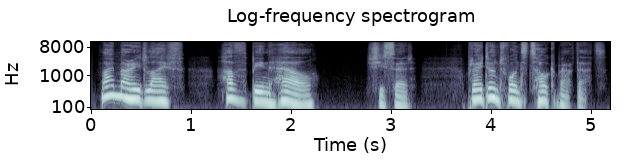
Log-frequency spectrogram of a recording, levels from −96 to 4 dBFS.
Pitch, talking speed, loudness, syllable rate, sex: 155 Hz, 185 wpm, -18 LUFS, 4.9 syllables/s, male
